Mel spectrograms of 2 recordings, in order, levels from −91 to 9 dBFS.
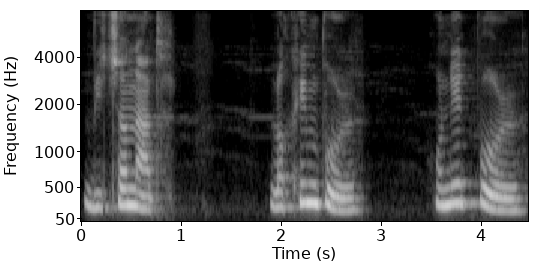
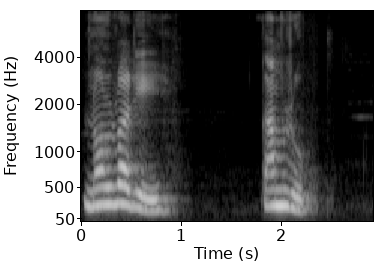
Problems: none marked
